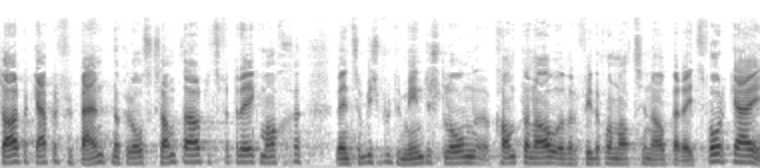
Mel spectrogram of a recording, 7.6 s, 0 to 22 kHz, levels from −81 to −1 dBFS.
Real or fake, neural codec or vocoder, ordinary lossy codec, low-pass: real; none; none; 14.4 kHz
